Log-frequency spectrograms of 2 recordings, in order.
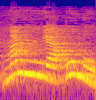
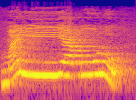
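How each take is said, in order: First: The n is pronounced clearly before the y. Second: The n merges into a nasalized, held y. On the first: The speaker calls it wrong. "tidak boleh dibaca dengan man yaqulu" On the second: The speaker calls it right. "bacanya harus mendengung atau berengeng"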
